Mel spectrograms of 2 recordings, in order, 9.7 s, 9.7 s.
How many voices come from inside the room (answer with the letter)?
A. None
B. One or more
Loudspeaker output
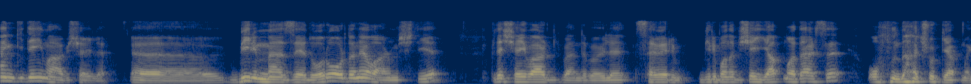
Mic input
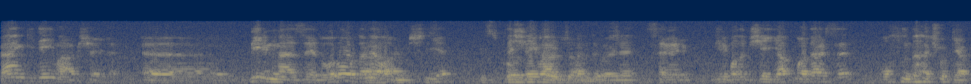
B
